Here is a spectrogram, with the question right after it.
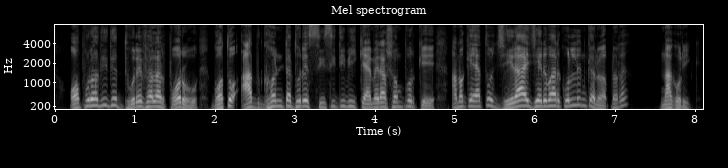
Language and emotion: Bengali, angry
